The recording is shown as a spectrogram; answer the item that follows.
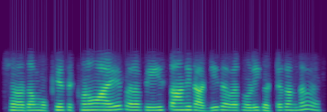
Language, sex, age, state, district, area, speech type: Sindhi, female, 30-45, Madhya Pradesh, Katni, urban, conversation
